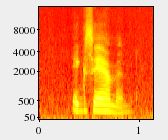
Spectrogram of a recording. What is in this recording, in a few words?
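"examine", US English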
